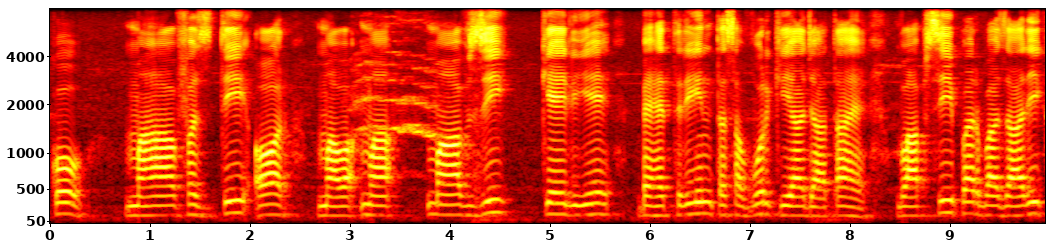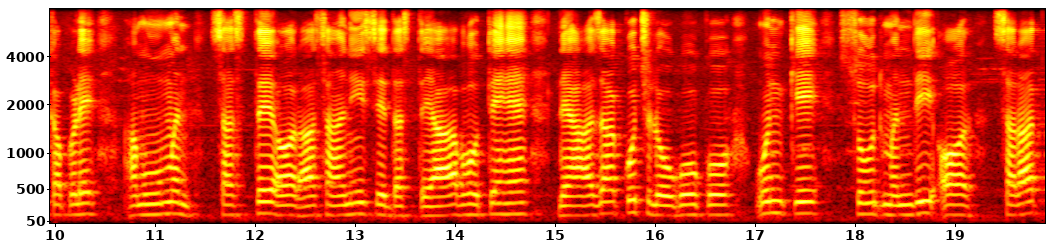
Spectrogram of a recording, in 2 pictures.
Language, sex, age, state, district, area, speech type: Urdu, male, 18-30, Delhi, East Delhi, urban, spontaneous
